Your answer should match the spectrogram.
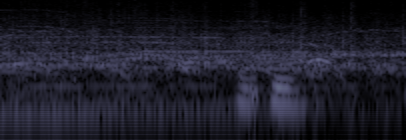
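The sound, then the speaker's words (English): A crowd applauds after a man's singing performance, a steady, dense wash of clapping that fills the whole moment, and a single voice briefly rises above the noise near the end. “And the crowd goes wild.”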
